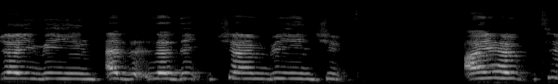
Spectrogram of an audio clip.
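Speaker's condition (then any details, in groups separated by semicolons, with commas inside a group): Cerebral palsy; from birth, affects speech, walking, fingers; seated thrower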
